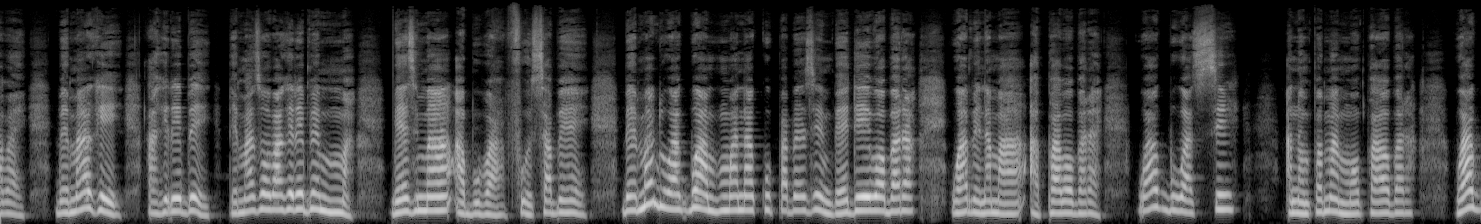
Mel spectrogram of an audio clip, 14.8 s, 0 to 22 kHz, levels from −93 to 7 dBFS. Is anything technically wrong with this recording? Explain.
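No, nothing technically wrong can be heard here.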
